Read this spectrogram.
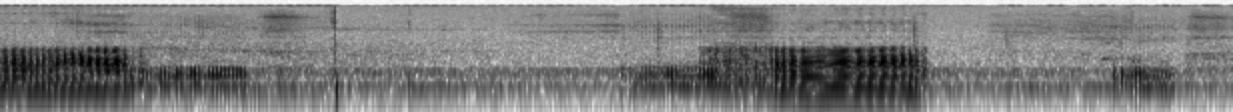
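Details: Duet of snores from two pet dogs asleep, the pug Pangpang and the French bulldog Pipi: throaty, buzzing inhalations in long and short pairs repeating every few seconds, with a single sharp click.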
